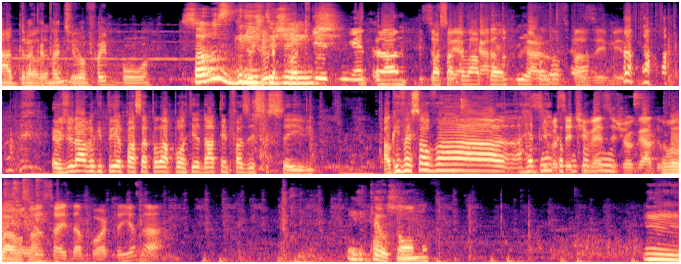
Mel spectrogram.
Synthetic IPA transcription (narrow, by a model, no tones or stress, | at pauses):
ad̪ɾɔɡɐnt̪ãt͡ʃd̪ievɐfojbowɐ | sɔnʊzɡɾiewtʒuɾʒẽɪt͡ʃɪiɐẽnt̪ɾapasaɾpelɐaɾpɐɔɾt̪ɐiɐaɾalfazemez | ewʒuɾavɐkɪt̪ʊiɐpasaɾpelɐpɔɾt̪ɐiɐd̪at̪ẽpʊ̥fazeɾsɪsejvĩ | awɡẽj̃vajsawva | ɦebsɛ̃vokɐpseoɾt͡ʃifvɛsoɪʒoɡad̪ʊvolavolsaid̪ɐpɔɾt̪ɐiɐd̪a | elɪt̪aewt̪õmʊ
